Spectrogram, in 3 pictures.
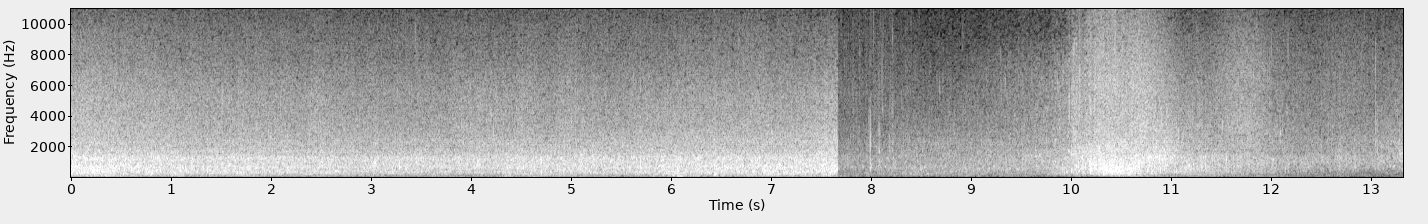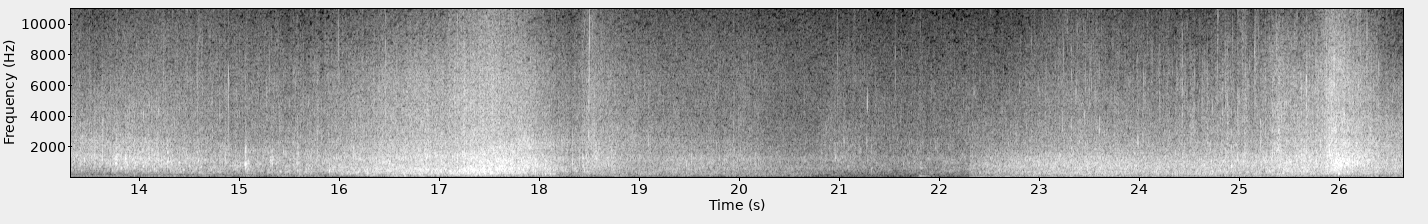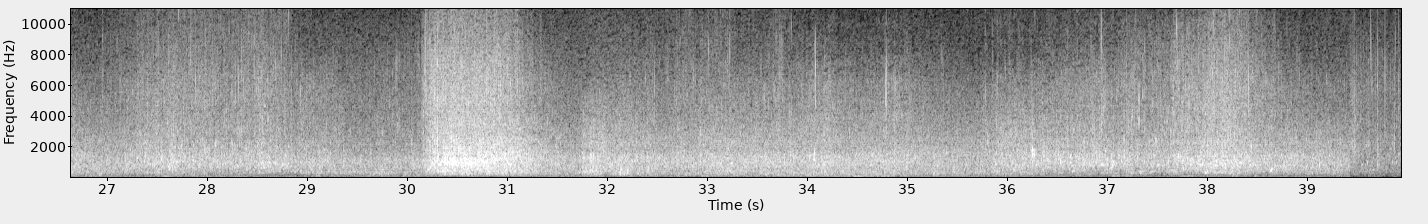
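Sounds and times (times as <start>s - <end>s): waves breaking: 0.0s - 8.6s, 22.3s - 39.9s.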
